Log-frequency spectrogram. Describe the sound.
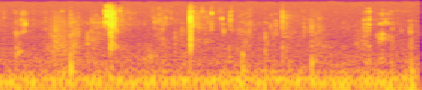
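Faint chewing of artisan cheddar cheese rubbed with espresso and lavender: a couple of soft, crisp bites stand out over a low, steady hum.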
